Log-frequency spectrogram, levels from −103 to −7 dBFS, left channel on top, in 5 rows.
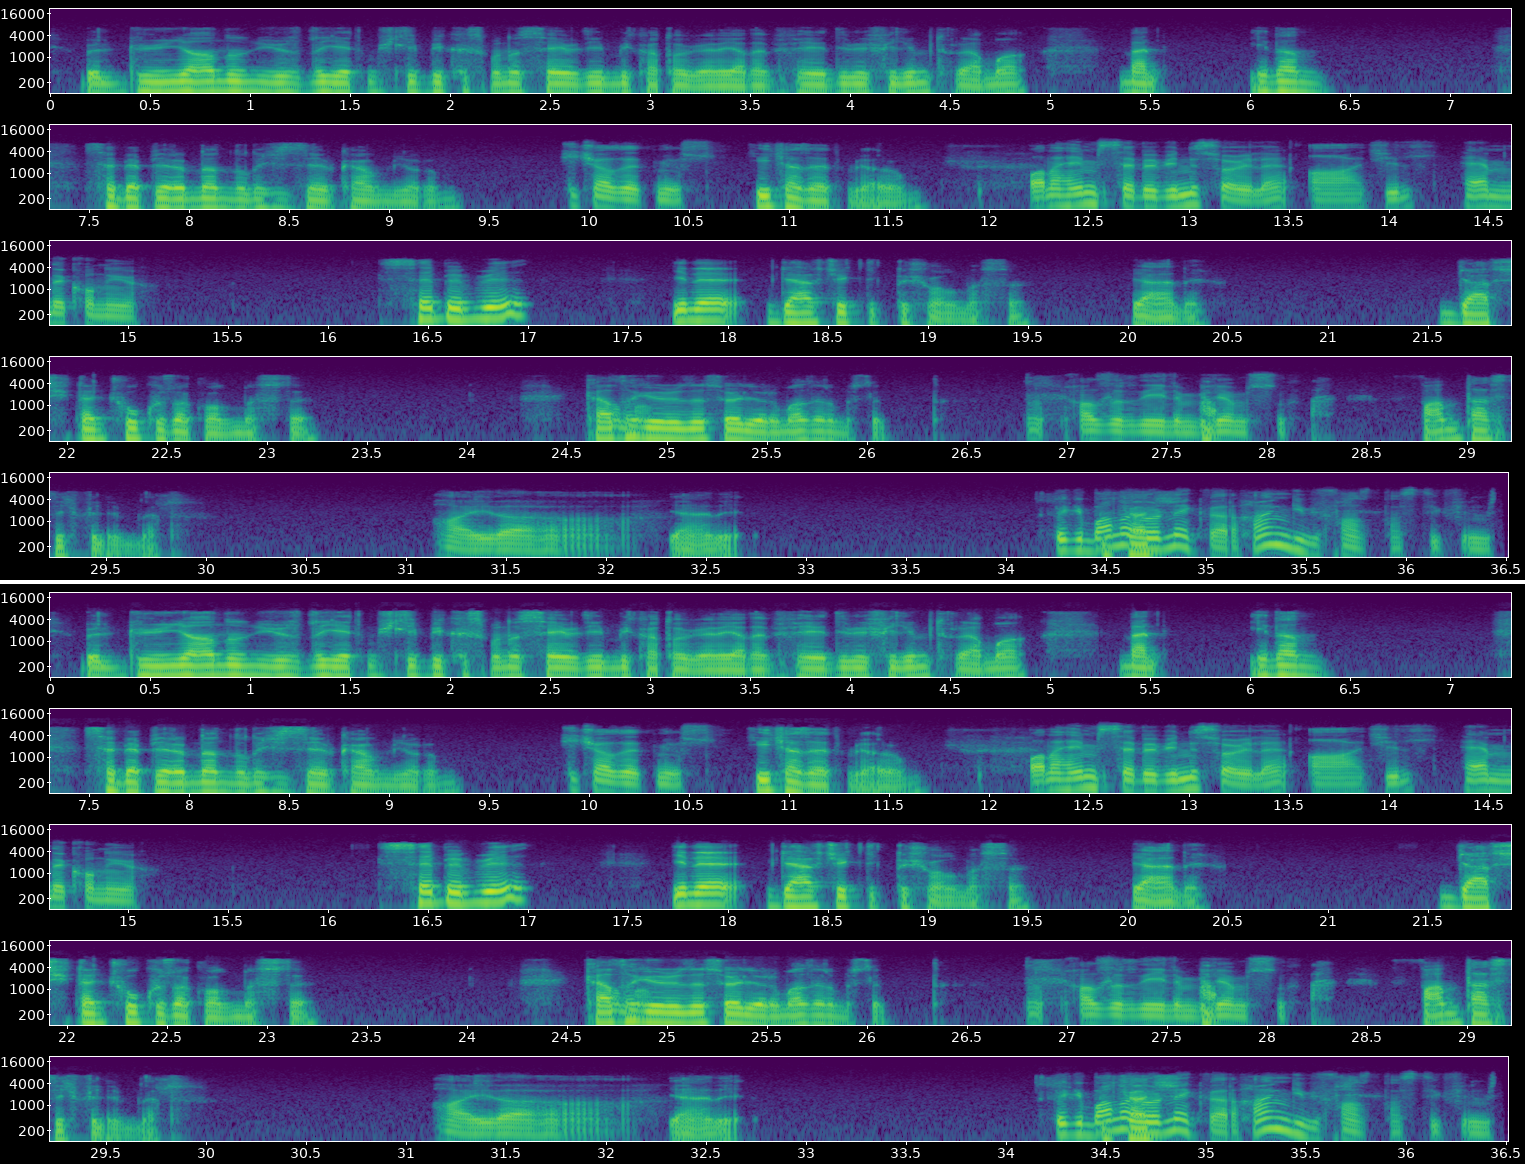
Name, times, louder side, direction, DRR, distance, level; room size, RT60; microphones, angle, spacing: voice 1, 0.2-5.6 6.0-6.4 7.2-9.4 10.8-11.7 16.3-17.0 17.7-19.5 20.0-20.4 21.6-23.3 24.3-26.1 26.8-27.0 27.7-27.8 28.8-29.9 32.3-32.7 34.6-34.9, right 1 dB, 50° right, 7.9 m, -29 dB
voice 2, 9.9-10.6 11.9-15.1 24.7-25.0 26.8-28.1 31.1-32.3 34.2-36.5, right 1 dB, 15° right, 2.6 m, -32 dB
open air
head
